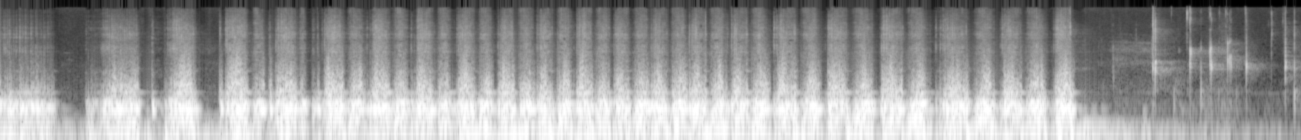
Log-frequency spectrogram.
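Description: Fast scratching and rubbing of fingers directly on a microphone, many quick strokes a second with a heavy low rumble. It stops abruptly near the end, leaving a few lighter, sharper taps.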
